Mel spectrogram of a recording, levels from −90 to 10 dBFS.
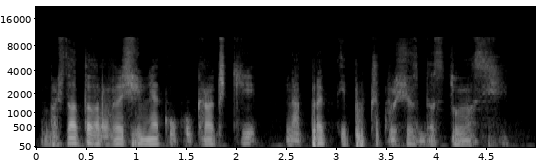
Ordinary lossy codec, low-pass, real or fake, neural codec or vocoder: MP3, 96 kbps; 9.9 kHz; fake; codec, 44.1 kHz, 1.7 kbps, Pupu-Codec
